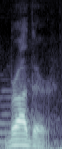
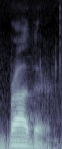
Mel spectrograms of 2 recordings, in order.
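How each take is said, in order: The two takes are said the same way.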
